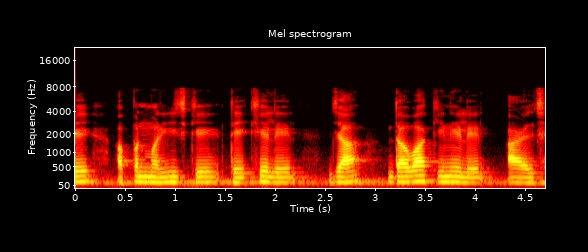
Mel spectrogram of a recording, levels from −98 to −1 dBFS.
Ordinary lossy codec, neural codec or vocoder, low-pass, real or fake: none; none; none; real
